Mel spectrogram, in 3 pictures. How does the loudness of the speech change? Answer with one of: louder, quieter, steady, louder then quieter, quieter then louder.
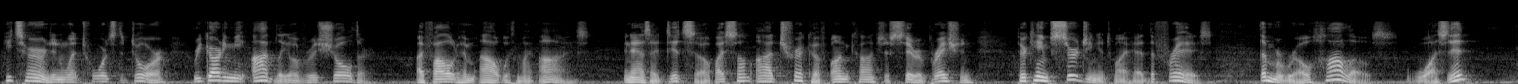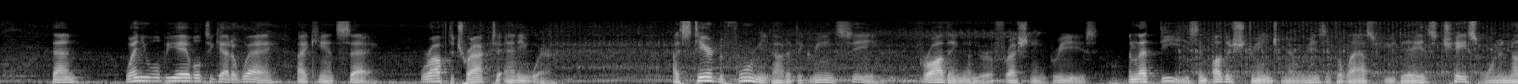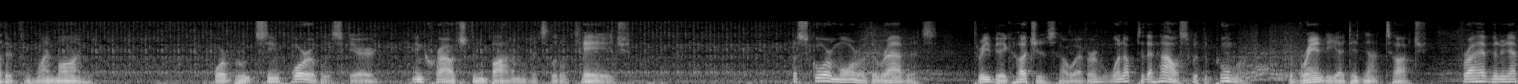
steady.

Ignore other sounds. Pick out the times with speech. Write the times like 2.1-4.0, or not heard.
0.1-14.8, 15.7-20.8, 21.9-31.4, 32.5-36.7, 38.2-45.5.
